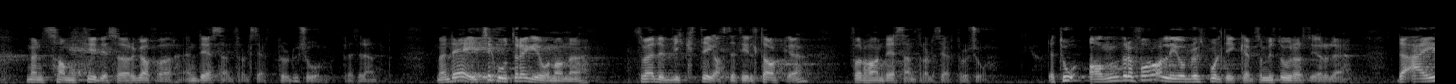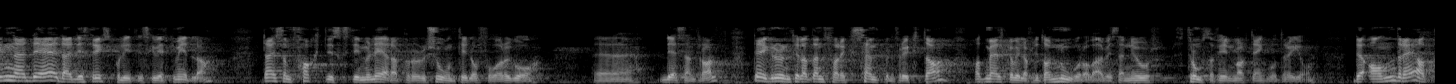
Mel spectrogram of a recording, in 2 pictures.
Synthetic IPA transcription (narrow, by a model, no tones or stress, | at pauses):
mɛnsɑmt̪ʰiːd̪ɪsœɾɡɑfɔɾɛ̰ɪnd̪ɛsɛ̰nt̪ɾɑ̰lɪsḛːɾʈ̪pʰɾʊd̪ʉkʂṵːnpʰɾɛsɪd̪ɛ̰nt̪ | mɛnd̪ɛæɾɪçːəkuːt̪əɾɛɡɪuːnɑnə | sɔmæɖɛʋɪkt̪ɪɡɑst̪ət̪ʰɪlt̪ʰɑːkə | fɔɾɔhɑːɛnd̪ɛsɛ̰nt̪ɾɑ̰lɪsḛːʈ̪̚pʰɾʊd̪̰ʂṵːn | d̪̥ɛt̪ʰuːɑnd̪ɾəfɔɾhɔlːəɪjuːɾbɾʉːkspʊlɪt̪ʰɪkːənsɔmɪst̪uːɾɡɾɑːd̪st̪y̰ːɾəd̪ɛ̰ | d̪ɛʔæɪnəd̪ɛɛɖæɪd̪ɪst̪ɾɪkt̪spʰʊliːt̪ɪskəʋɪɾkəmɪd̪lʔə̰ | d̪̥æɪsɔmfɑkt̪ɪskst̪ɪmʉleːɾəɾpʰɾʊd̪ʉkʂuːnnt̪ʰɪlɔfoːɾəɡoː | d̪ɛsɛnt̪ʰɾɑ̰ːlt̪d̪̥ɛæɾɡɾʉnːnt̪ʰɪlɑt̪̚d̪ɛnfɔɾɛksɛmpəlfɾʏkt̪ɑɑt̪mɛlkɑʋɪlhəflʏt̪ːɑnuːɾo̰ːʋə̰ɾʋɪsɛnjuːɾt̪ʰɾʊmsɔfɪnmɑkt̪ɛŋkmuːt̪ɾɛ̰ɡɪṵːn | d̪ɛʔɑnd̪ɾəɛɾɑt̪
